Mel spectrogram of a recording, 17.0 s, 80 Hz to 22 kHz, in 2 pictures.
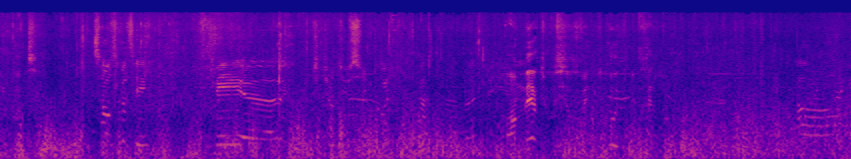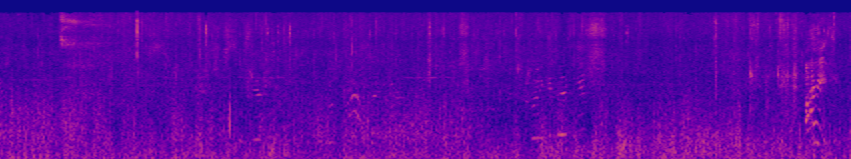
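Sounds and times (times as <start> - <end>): lake waves washing: 0.0 - 17.0
wind buffeting microphone: 0.0 - 17.0.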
